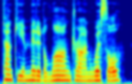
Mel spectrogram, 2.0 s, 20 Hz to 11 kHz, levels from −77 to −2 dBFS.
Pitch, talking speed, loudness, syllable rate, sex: 175 Hz, 180 wpm, -16 LUFS, 5.7 syllables/s, female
